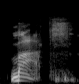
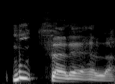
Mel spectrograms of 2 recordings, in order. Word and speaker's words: mozzarella: saying like about puto and he says uh mats mats give me some mats. He's like that's not how you say it. It's mozzarella. And it's like the funniest like the funniest video I've ever seen. Mozzarella.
